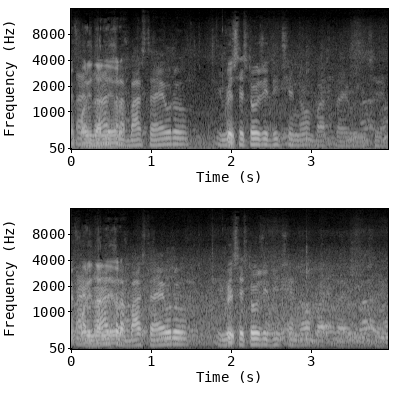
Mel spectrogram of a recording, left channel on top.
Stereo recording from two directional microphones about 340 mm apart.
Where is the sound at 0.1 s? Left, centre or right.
Left.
